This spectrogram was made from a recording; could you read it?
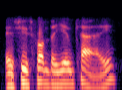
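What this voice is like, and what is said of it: Put-on British accent. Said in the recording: “my British accent. You got a problem with my British accent”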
